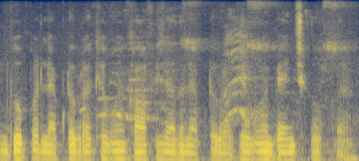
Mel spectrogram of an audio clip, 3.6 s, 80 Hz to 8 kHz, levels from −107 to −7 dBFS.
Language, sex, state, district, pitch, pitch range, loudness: Hindi, male, Uttar Pradesh, Jalaun, 100 Hz, 95-105 Hz, -19 LUFS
